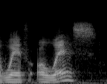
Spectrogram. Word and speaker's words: WebOS: G utiliza WebOS, lo digo separado porque si no se dice huevos.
